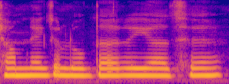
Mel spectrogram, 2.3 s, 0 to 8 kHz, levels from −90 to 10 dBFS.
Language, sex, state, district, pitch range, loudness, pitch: Bengali, female, Tripura, West Tripura, 215-220 Hz, -11 LUFS, 215 Hz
